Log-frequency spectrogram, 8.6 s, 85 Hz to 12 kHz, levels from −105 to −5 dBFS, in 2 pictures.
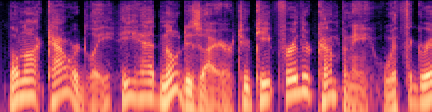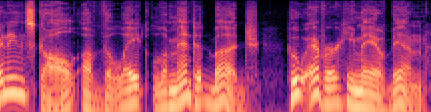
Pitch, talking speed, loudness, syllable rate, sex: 125 Hz, 175 wpm, -19 LUFS, 4.8 syllables/s, male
